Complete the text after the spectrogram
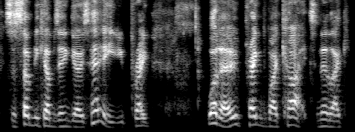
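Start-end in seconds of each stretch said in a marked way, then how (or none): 1.1-3.9 posh street speak. Retold or imitated. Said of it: "in a posh accent".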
